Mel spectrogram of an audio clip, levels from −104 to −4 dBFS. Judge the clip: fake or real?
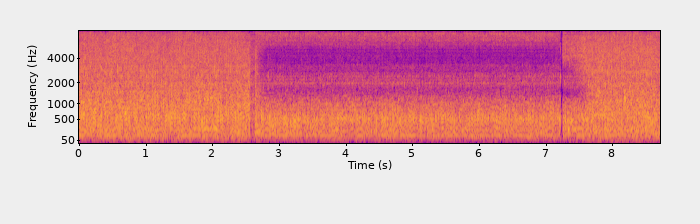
fake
